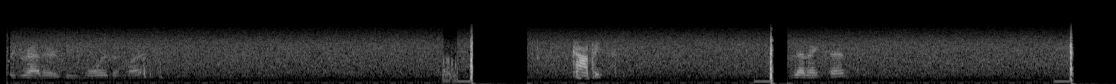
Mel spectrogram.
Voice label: Medevac, scanner; NativeAirAmb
